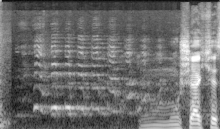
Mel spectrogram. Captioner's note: laughter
